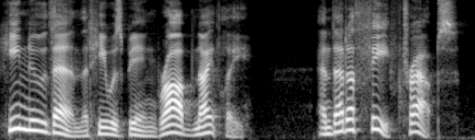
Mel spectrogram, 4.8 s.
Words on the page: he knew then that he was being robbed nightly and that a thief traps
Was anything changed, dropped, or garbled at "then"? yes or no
no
